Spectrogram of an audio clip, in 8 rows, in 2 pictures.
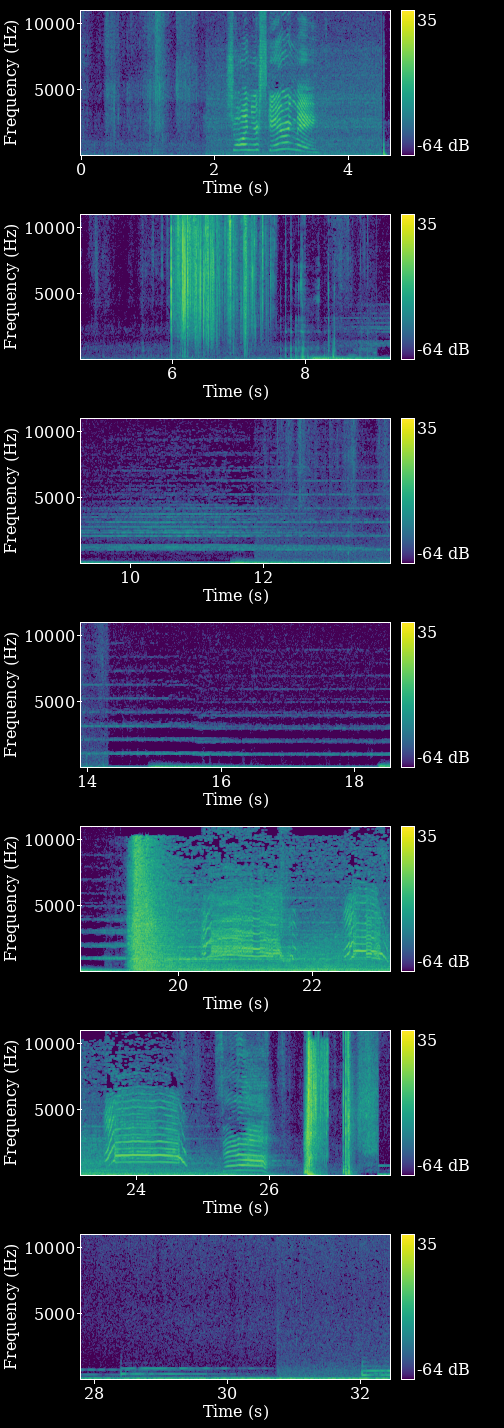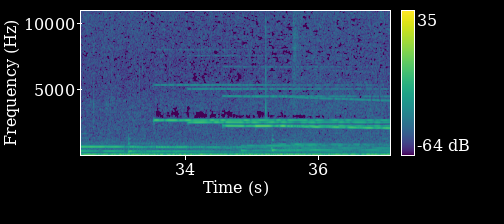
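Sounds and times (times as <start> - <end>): dense crunching and crackling: 5.8 - 8.2
deep low rumble: 7.8 - 25.4, 27.7 - 37.0
eerie music drone: 8.4 - 25.3, 27.7 - 37.0
woman screaming: 22.5 - 24.8.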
